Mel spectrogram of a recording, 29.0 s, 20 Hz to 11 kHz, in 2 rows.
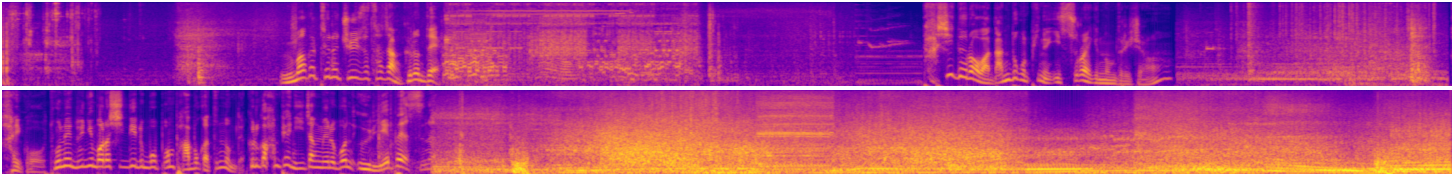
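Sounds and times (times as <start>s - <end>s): car keys jangling: 0.0s - 1.4s
cash drawer clacking open: 12.2s - 14.5s
cash register clicking and rattling: 12.2s - 14.5s.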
